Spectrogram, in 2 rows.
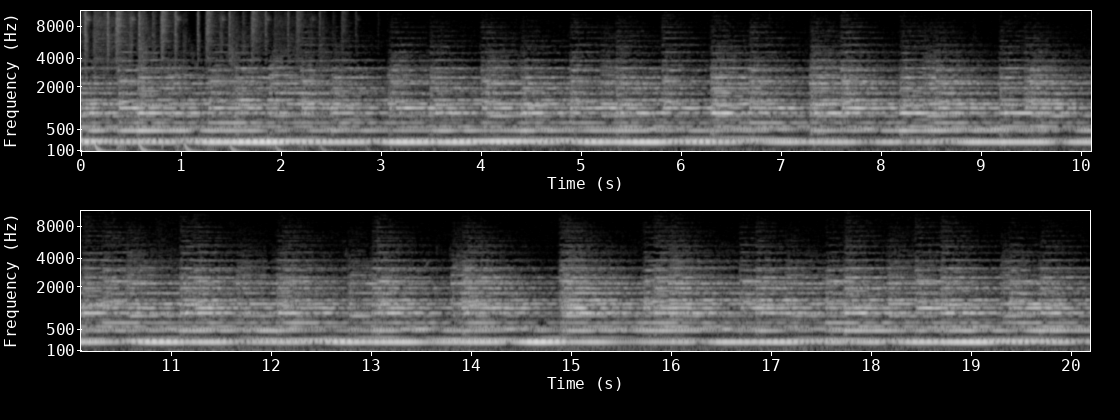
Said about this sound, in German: Wenn Sie diese Glocken endlich auf Platz 1 unserer Hitparade So schön klingt unsere Heimat hören wollen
